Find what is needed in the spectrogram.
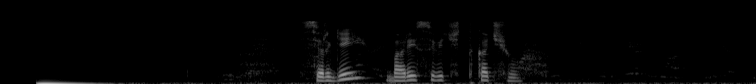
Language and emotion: Russian, neutral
